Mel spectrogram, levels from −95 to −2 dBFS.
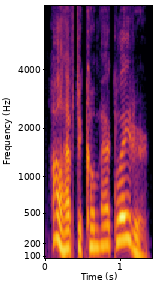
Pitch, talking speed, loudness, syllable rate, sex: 170 Hz, 250 wpm, -16 LUFS, 5.3 syllables/s, male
